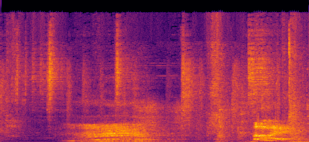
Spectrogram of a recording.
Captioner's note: growls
